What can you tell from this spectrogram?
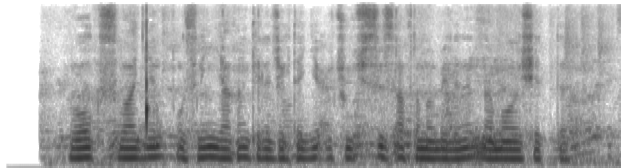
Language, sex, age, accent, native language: Uzbek, male, 18-24, Jizzax, Uzbek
